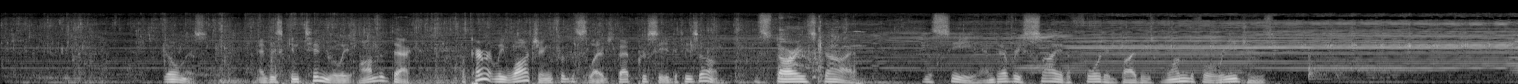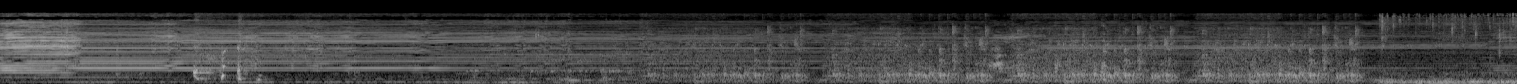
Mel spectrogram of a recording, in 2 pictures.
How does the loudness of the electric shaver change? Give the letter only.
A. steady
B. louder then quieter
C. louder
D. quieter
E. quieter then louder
B.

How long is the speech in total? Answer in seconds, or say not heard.
11 s.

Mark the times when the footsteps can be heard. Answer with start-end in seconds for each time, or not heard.
not heard.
